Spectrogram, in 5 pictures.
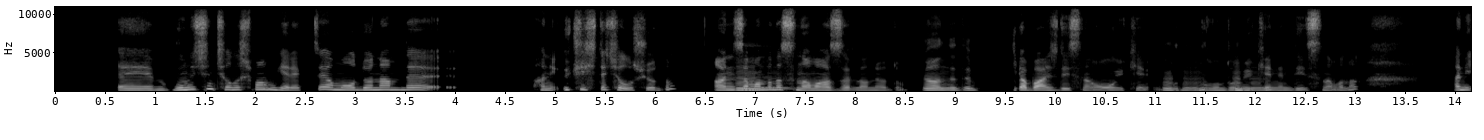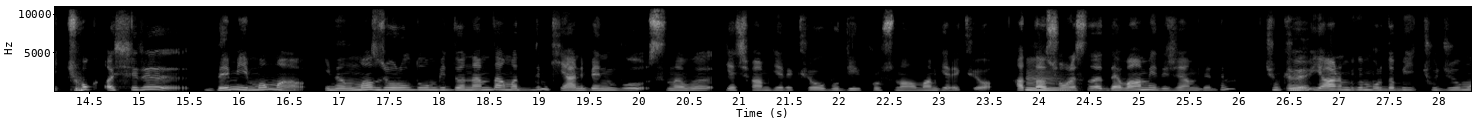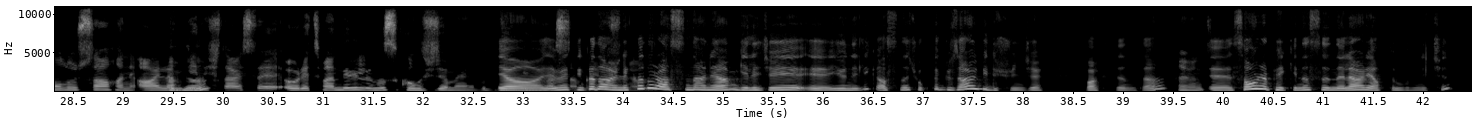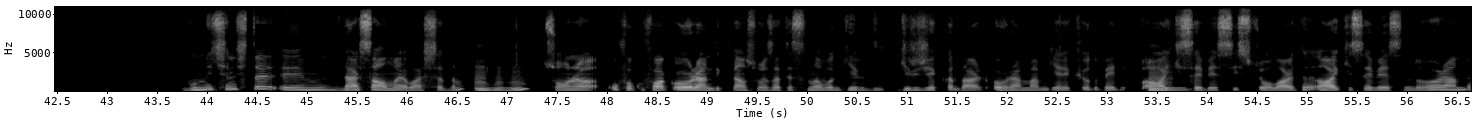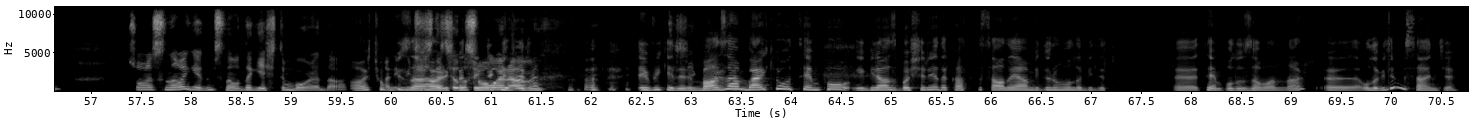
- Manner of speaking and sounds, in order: other background noise; chuckle; laughing while speaking: "rağmen"; chuckle
- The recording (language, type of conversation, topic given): Turkish, podcast, Göç deneyimi kimliğini nasıl etkiledi?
